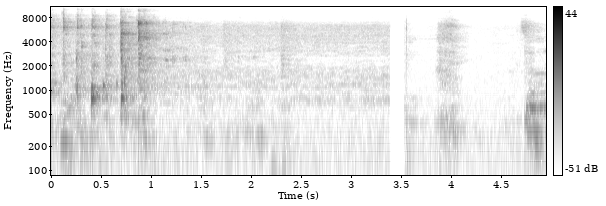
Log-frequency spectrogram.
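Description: An egg is whisked with a fork in a bowl for an egg wash on a rhubarb pie, producing a quick run of close, bright clinks for about a second, then faint scattered taps and near-silence.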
